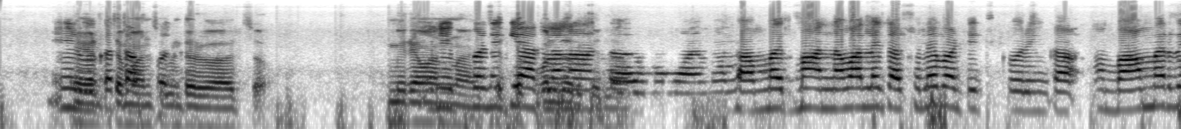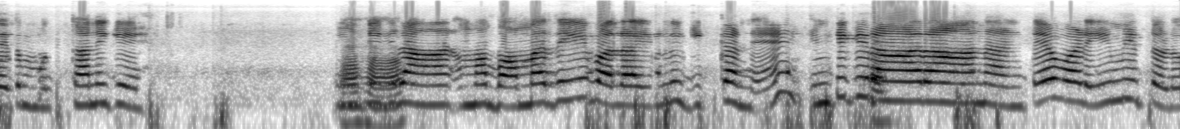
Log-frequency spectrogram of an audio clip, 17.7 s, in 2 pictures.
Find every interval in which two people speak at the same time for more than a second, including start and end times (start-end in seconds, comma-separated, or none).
3.1-4.7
